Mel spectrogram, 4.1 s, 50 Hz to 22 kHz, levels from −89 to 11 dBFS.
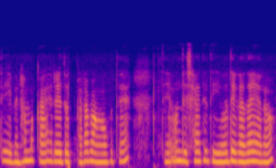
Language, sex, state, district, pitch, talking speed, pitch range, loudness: Chakma, male, Tripura, Unakoti, 215 Hz, 190 wpm, 205-225 Hz, -15 LUFS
